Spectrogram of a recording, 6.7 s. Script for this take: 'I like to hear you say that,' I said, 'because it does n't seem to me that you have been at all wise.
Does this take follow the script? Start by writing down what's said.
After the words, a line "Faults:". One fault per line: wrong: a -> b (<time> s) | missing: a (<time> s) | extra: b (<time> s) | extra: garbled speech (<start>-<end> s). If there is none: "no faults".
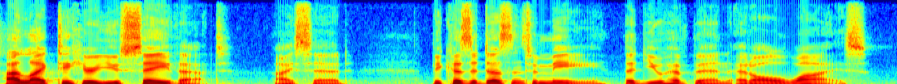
'I like to hear you say that,' I said, 'because it does n't to me that you have been at all wise.
Faults:
missing: seem (4.0 s)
